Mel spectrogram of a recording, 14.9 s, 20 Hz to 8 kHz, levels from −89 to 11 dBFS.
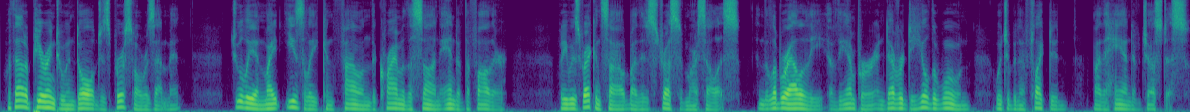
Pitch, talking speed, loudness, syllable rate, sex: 110 Hz, 200 wpm, -18 LUFS, 6.6 syllables/s, male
